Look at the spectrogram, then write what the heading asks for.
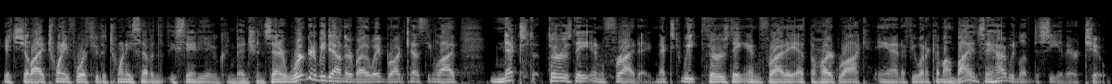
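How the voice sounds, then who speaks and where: Upbeat male morning DJ, lively delivery, bright slightly husky tone, dry booth. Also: lowish voice, fast talker, hardly any pauses, dry recording. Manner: upbeat, plugs and teases. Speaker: radio host. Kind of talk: morning radio banter. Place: radio studio.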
